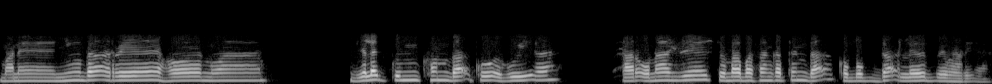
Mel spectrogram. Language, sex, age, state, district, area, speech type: Santali, male, 45-60, Odisha, Mayurbhanj, rural, conversation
